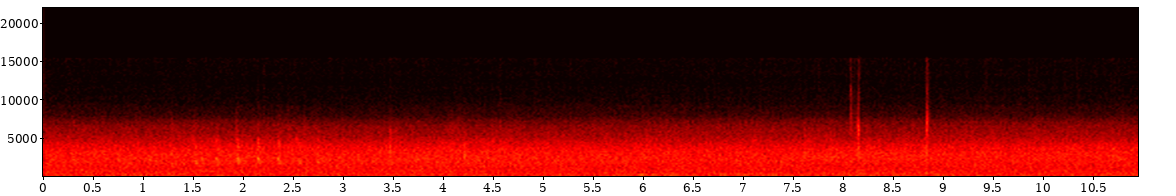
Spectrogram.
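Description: Steady rain falling on a pond and its concrete bank, an even hiss. A short run of small ticks comes about two seconds in, and two sharp clicks come about eight seconds in.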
